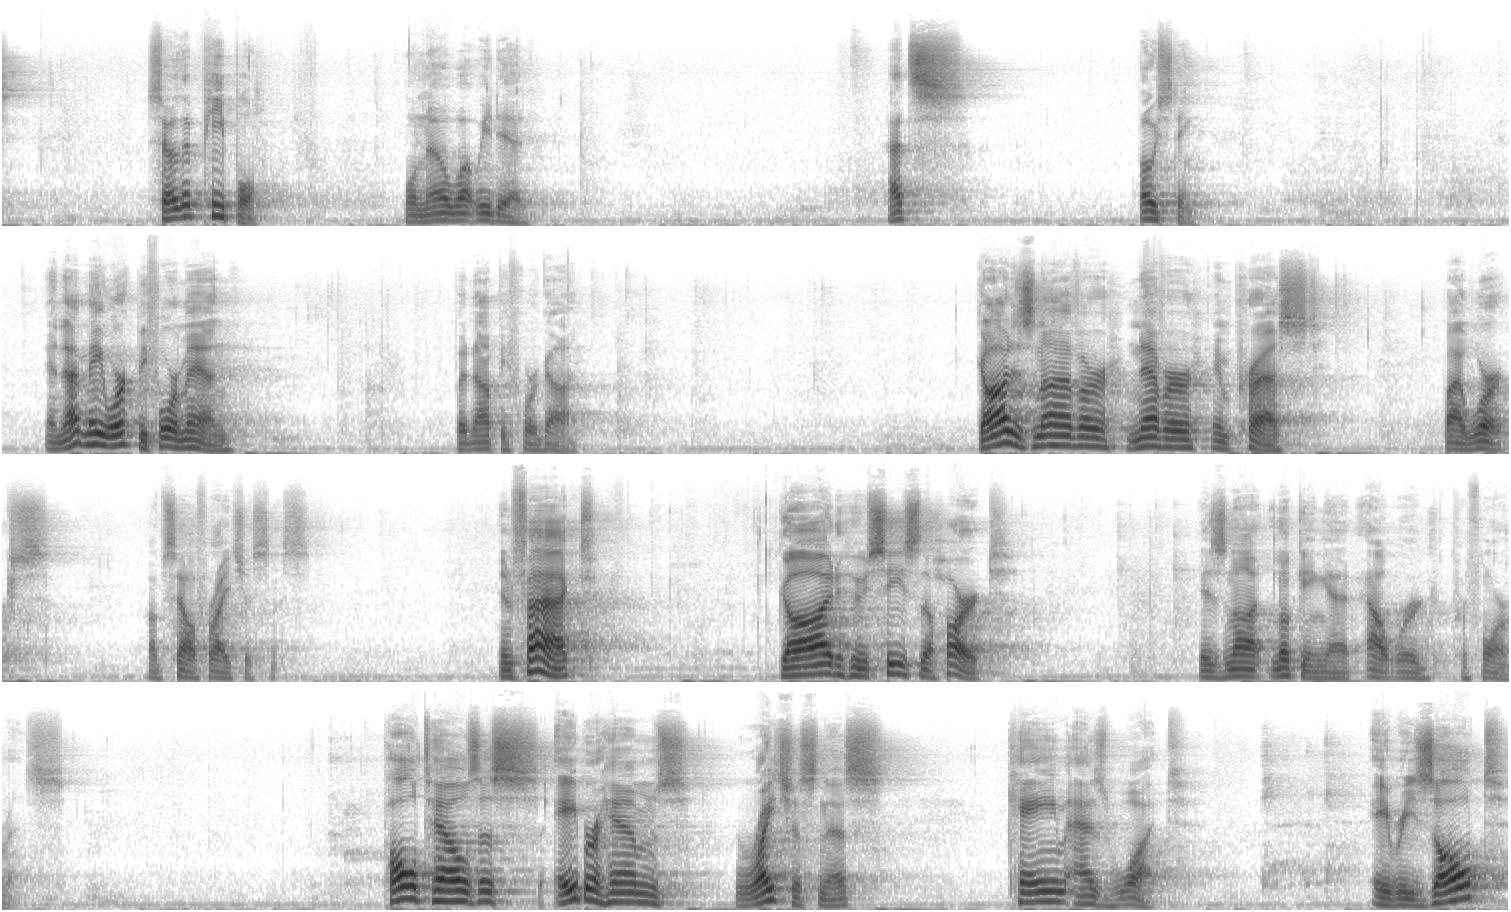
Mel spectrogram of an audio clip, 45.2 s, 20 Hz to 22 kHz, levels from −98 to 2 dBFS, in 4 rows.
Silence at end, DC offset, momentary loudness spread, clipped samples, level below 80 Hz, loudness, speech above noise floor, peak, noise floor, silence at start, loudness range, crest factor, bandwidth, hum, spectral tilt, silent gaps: 0 s; under 0.1%; 22 LU; under 0.1%; -64 dBFS; -26 LUFS; 43 dB; -6 dBFS; -68 dBFS; 0 s; 16 LU; 24 dB; 14.5 kHz; none; -4.5 dB/octave; none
